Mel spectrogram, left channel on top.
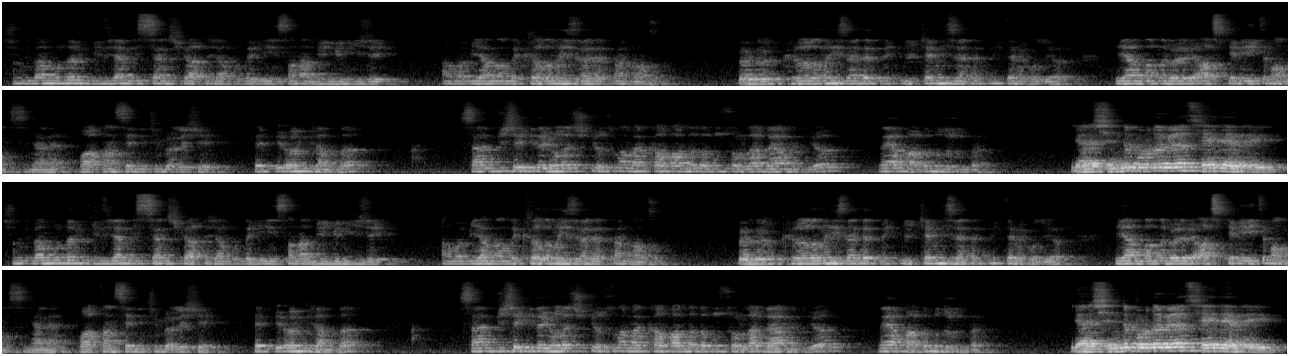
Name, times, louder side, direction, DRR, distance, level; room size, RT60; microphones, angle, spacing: voice 1, 0.0-3.8 4.4-6.6 7.4-10.6 11.1-15.0 15.4-16.4 17.4-21.2 21.6-22.7, right 2 dB, 90° right, -2 dB, 0.5 m, -26 dB
voice 2, 7.4-7.8 23.5-25.5, right 2 dB, 70° right, -1 dB, 0.9 m, -16 dB
4.3 x 2.3 x 2.5 m, 0.72 s
head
